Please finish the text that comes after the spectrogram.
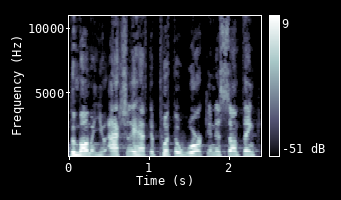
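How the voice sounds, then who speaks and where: A man's voice: very high voice, steady tone, racing, long reverb tail. A male pastor preaching a conversational sermon and asking the congregation questions. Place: church sanctuary.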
